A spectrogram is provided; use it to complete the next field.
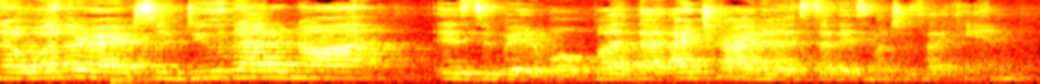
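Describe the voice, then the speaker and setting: A woman talks at a fairly quick pace with a high pitch and fairly even intonation, leaving hardly any pauses. Her loudness swings widely, and noticeable background noise runs underneath. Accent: American. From US Midwest, Iowa. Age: 20s. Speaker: nursing student. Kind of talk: interview.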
